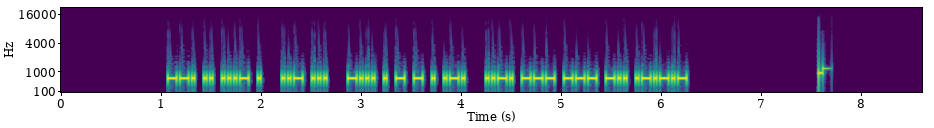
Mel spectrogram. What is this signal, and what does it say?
Morse code, heard as a keyed tone, about 40 wpm, 700 Hz. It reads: GIVE US BETTER FOOD.
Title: Sentences from Top 1000 Words - Review Part 1 - 40wpm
